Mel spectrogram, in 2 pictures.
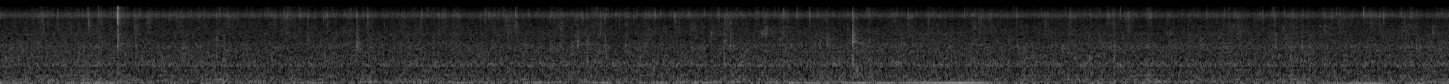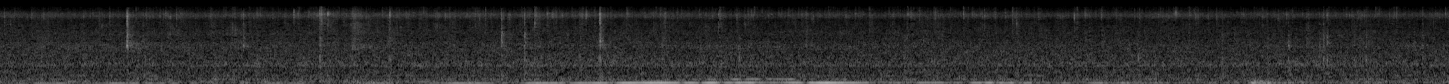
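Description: Steady rain falling on a wet asphalt street: an even hiss with scattered sharp ticks of nearby drops. A low rumble swells twice, about a quarter of the way through and more strongly past the middle.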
